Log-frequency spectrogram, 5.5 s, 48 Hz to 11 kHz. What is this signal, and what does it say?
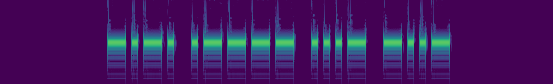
Morse code, heard as a keyed tone, about 20 wpm, 700 Hz. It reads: C1VX
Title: Four Letter-Number Combinations - 20wpm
